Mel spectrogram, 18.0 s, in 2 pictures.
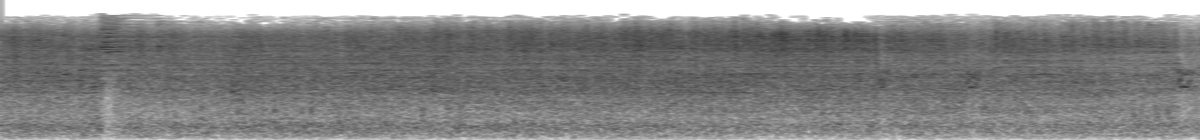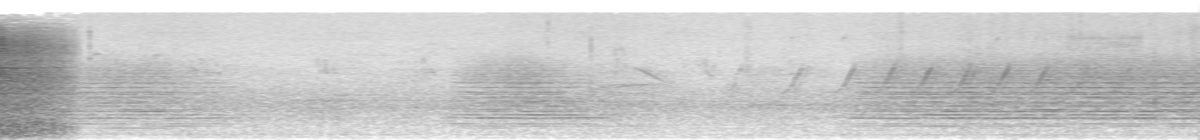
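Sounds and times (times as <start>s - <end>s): train wheels rumbling on rail: 0.0s - 9.6s
distant locomotive chime horn: 9.0s - 10.8s, 12.4s - 13.9s, 15.4s - 18.0s.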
